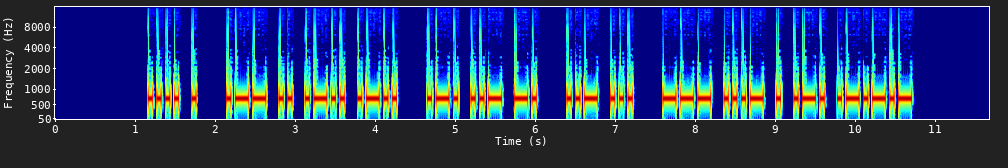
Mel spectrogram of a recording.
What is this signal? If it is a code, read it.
Morse code, heard as a keyed tone, about 22 wpm, 700 Hz. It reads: HE WILL RUN US OVER.
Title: Sentences from Top 1000 Words - Review Part 1 - 22wpm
